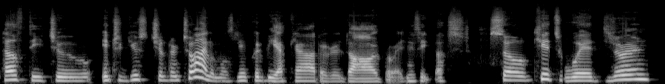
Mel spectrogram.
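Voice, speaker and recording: A woman's voice: fairly low pitch, normal speed, dry recording, clean studio sound. A middle-aged woman from Saudi Arabia, a podcast guest talking in a casual, anecdotal way.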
